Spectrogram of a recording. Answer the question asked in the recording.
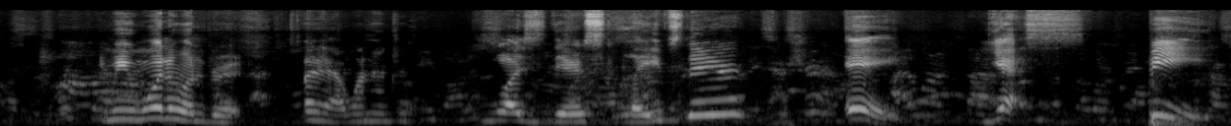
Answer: The answer was yes.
